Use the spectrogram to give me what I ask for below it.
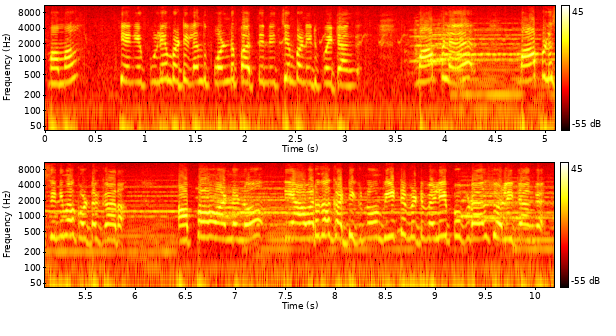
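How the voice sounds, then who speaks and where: A woman's voice: very high voice, fairly even intonation, quick pace, loud music behind the voice. An actress playing a distraught young village woman who refuses an arranged marriage, pleading and defiant in a 1980s Tamil film drama. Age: young adult. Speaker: village heroine. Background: film score.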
